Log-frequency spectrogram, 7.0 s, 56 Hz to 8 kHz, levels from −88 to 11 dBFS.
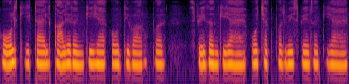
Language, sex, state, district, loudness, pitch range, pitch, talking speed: Hindi, female, Delhi, New Delhi, -16 LUFS, 180-190 Hz, 185 Hz, 215 wpm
